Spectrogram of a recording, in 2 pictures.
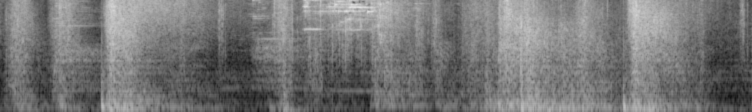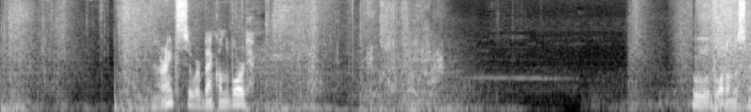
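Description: Magical spell effects whoosh and crackle.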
